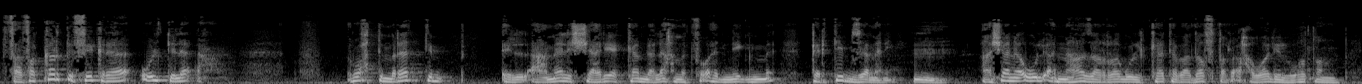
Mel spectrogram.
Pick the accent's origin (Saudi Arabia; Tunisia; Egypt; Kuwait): Egypt; وأنا بعتقد أن ده يعني واجب علي كمصري يحب مصر وأبناء مصر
